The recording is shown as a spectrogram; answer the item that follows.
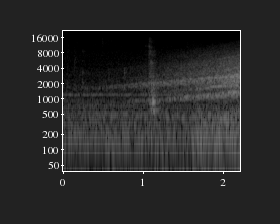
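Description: Electronic music riser: a whooshing sweep climbing steadily in pitch and growing louder, with a short click about a second in.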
